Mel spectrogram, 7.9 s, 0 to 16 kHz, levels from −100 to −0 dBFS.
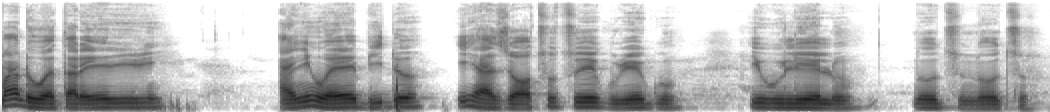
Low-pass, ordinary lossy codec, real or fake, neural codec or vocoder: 14.4 kHz; none; real; none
